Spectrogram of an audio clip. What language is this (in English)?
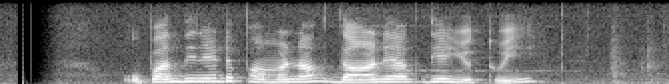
Sinhala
